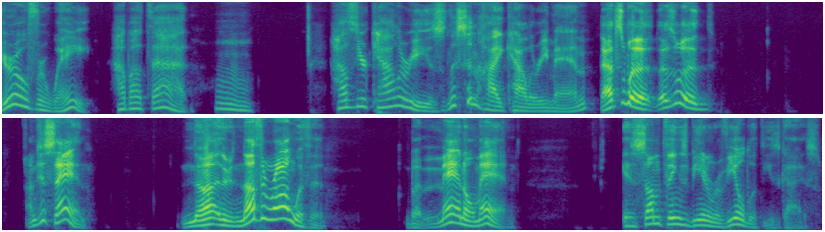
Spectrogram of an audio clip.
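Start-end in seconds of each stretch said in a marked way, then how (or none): 0.0-5.9 put-on flamboyant voice, appraising tone. Mocking how a zesty guy would insult someone: imitating a zesty guy. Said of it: "A zesty guy would look you up and down and be like".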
